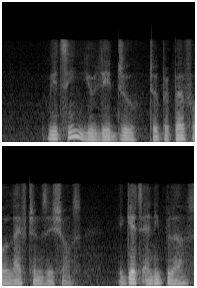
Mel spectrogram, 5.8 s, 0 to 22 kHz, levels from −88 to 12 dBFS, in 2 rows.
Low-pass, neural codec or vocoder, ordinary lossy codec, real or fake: 7.2 kHz; codec, 16 kHz, 0.2 kbps, FocalCodec; AAC, 32 kbps; fake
